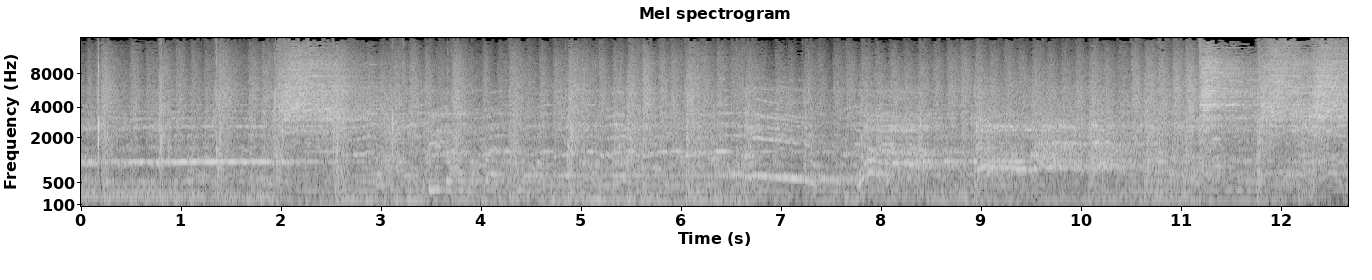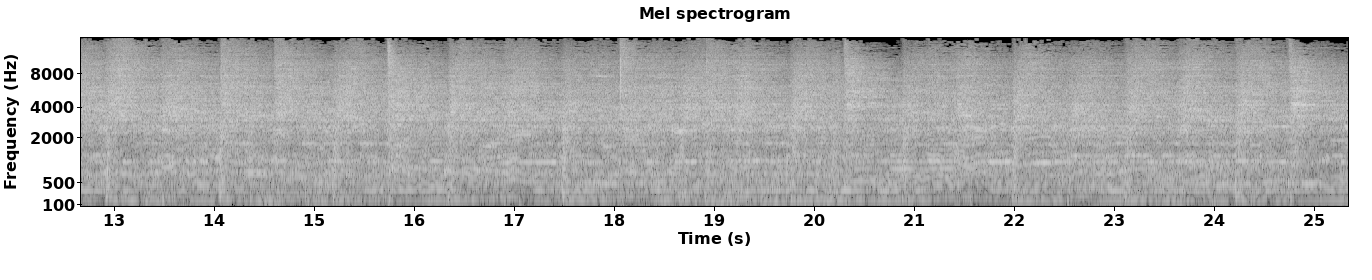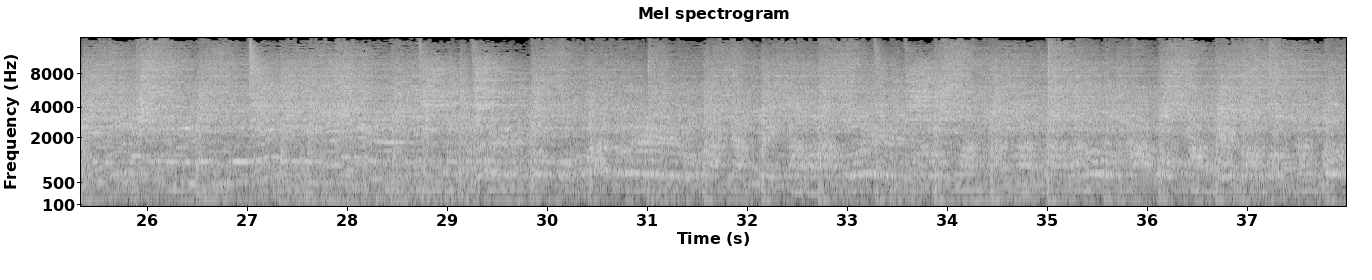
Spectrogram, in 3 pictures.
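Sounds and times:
drums and cymbals: 0.0 - 37.9
live rock band playing: 0.0 - 37.9
person singing: 6.5 - 37.9.

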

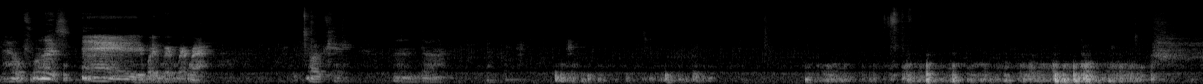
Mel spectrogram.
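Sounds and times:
microphone handling bumps: 5.1 - 7.2, 8.0 - 11.6.

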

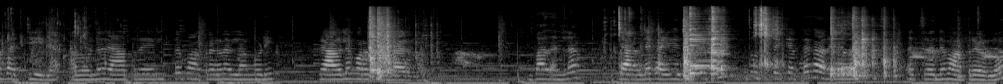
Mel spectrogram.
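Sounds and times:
background music: 0.0 - 10.0
metal dishes clattering: 3.5 - 4.5, 6.0 - 9.7.

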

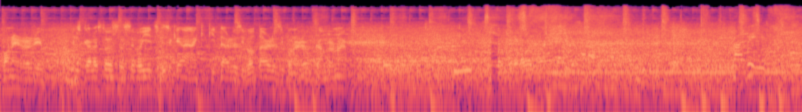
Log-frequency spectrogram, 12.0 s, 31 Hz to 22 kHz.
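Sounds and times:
background music: 0.0 - 12.0
steady mechanical hum: 0.0 - 12.0.

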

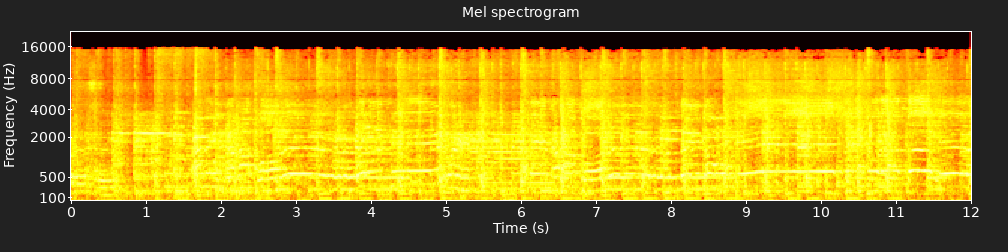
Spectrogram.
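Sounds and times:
rockabilly band playing: 0.0 - 12.0.

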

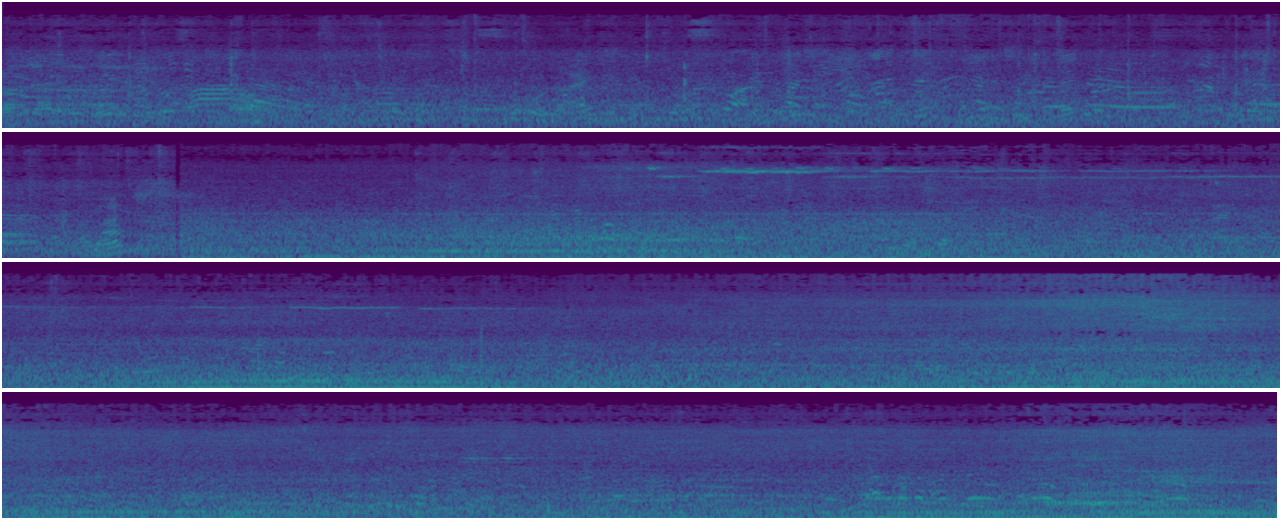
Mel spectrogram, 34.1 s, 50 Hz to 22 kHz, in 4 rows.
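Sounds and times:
low street rumble: 0.0 - 34.0.

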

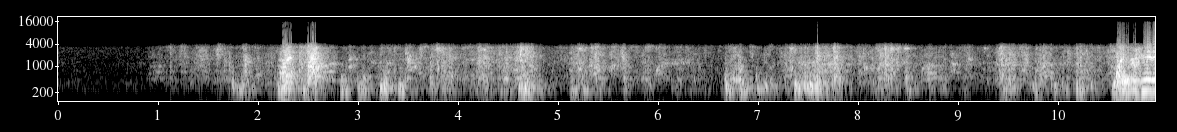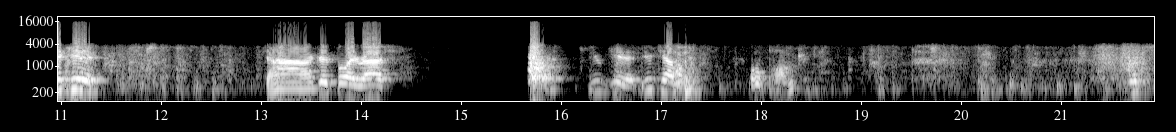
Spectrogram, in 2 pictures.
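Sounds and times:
dogs scuffling: 0.9 - 13.8, 15.7 - 21.9.

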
